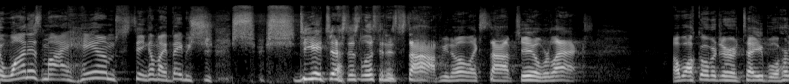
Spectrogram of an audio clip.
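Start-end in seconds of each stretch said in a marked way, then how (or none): 0.0-1.5 put-on higher, louder, slow child's question; imitated yelling five-year-old. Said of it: "yelling across all her friends". 1.7-5.9 loud, urgent comic hushing; mock-panicked shushing. Panicked dad shushing his daughter.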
